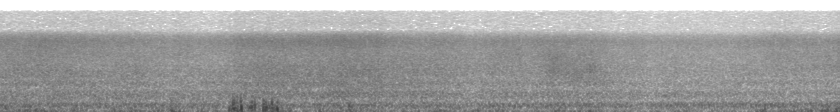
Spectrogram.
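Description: Steady outdoor wind noise, with a short gust buffeting the microphone about three seconds in.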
